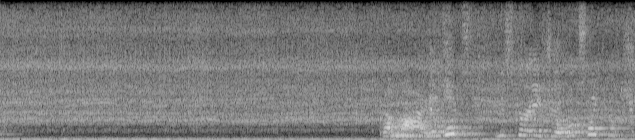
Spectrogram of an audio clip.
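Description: LEGO Mindstorms NXT robots' electric drive motors whirring and gears grinding steadily as the two robots push against each other in a stalemate. Voices come in about four seconds in.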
